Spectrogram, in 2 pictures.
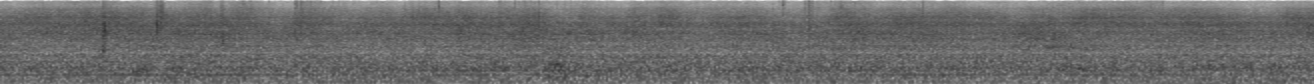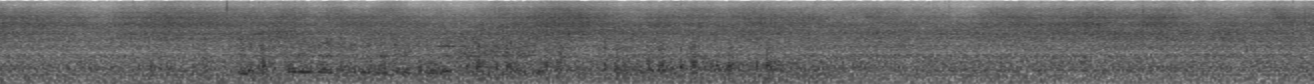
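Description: Steady airport background noise, mostly distant jet engine noise from airliners, with a constant mid-pitched hum through the first half. Faint voices come in between about fifteen and twenty seconds in.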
